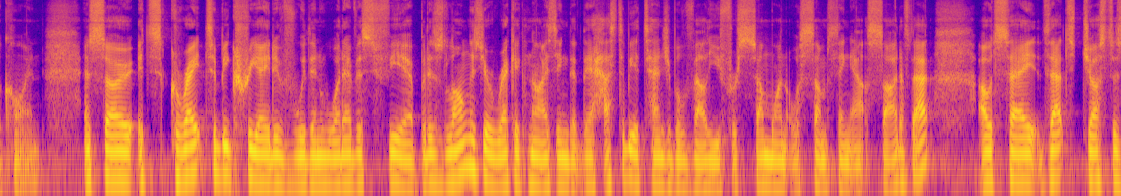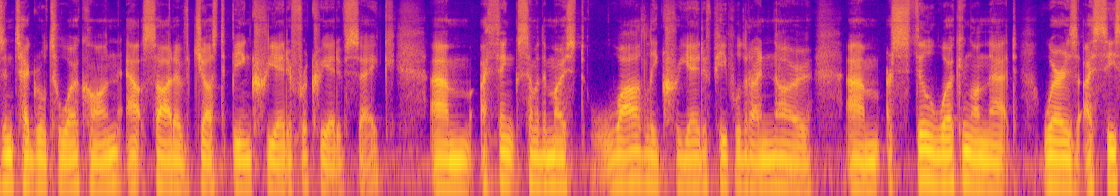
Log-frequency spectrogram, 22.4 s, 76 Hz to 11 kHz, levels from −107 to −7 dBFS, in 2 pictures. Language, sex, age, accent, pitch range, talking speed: English, male, 30-49, Australian, 95-115 Hz, 195 wpm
